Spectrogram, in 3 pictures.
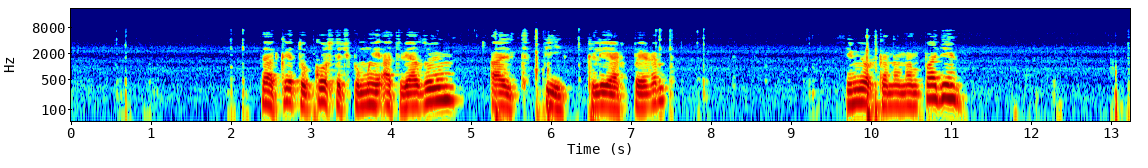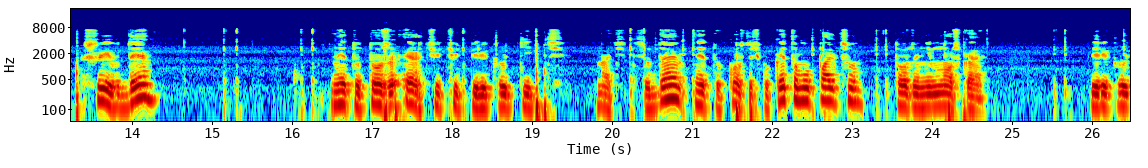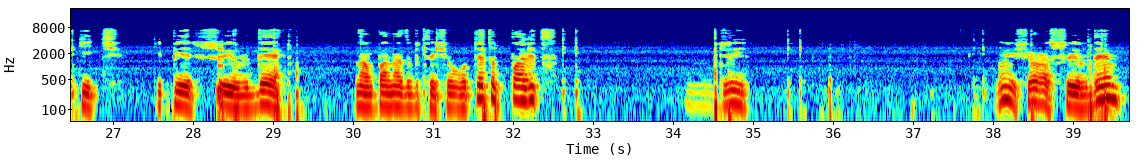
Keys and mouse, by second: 0.0 shift+middle click, 2.1 click, 5.7 alt+p, 7.9-9.3 middle drag, 9.8 KP_7, 13.1 shift+d, 15.2 click, 15.9 click, 16.9 r, 18.1 click, 19.1 g, 20.2 click, 20.9 click, 21.5 g, 22.6 click, 23.2 click, 25.6 click, 26.3 click, 28.9 shift+d, 30.9 click, 31.6 r, 32.7 click, 34.4 g, 37.7 click, 39.2 shift+d.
